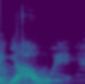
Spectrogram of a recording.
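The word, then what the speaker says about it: Yahweh: que sonidos vocales llevaba entonces ahí se cree que se pronunciaba yagüe el nombre sagrado de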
